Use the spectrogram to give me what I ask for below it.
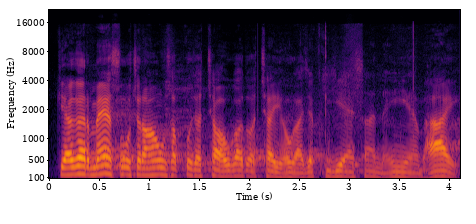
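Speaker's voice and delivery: ordinary talk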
